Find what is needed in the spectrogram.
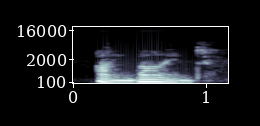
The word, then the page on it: unbind: British English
